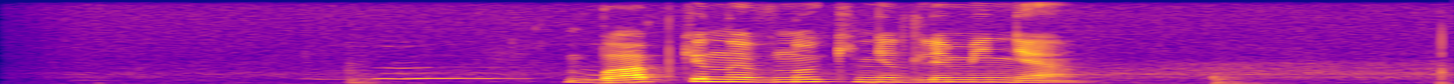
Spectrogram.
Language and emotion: Russian, neutral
